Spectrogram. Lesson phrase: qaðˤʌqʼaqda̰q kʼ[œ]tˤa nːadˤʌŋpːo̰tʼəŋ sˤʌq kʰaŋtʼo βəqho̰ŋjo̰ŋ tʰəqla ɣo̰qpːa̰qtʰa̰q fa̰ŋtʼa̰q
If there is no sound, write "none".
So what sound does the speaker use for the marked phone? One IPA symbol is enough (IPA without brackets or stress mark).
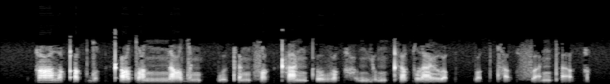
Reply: œ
